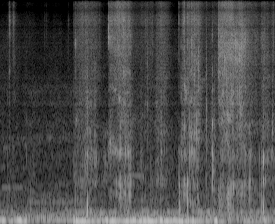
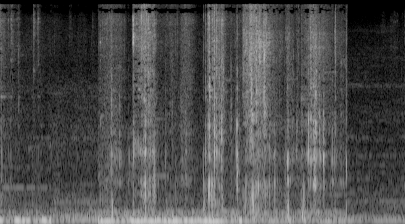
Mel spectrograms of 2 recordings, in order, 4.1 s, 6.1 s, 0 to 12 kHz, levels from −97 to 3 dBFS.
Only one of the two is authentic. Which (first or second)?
second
